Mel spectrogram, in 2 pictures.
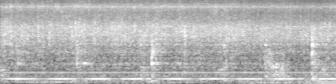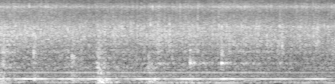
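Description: Chopped okra sizzling steadily in hot oil in a kadhai on a high flame, stirred with a wooden spatula that scrapes the pan a few times. A steady low hum runs underneath.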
